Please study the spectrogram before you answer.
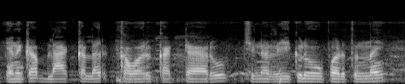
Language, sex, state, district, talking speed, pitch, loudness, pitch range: Telugu, male, Telangana, Mahabubabad, 120 wpm, 130 Hz, -17 LUFS, 125-145 Hz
